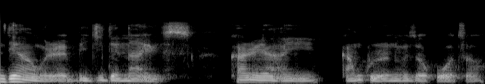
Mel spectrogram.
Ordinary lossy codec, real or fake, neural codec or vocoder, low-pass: Opus, 16 kbps; fake; vocoder, 22.05 kHz, 80 mel bands, Vocos; 7.2 kHz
